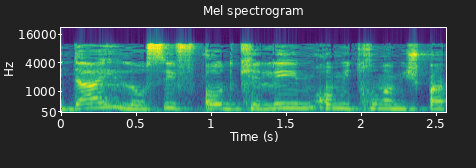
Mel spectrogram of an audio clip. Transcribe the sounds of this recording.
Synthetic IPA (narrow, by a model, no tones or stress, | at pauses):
dajleosifʔo̞dkʰe̞limo̞mitχumhamiʃpa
